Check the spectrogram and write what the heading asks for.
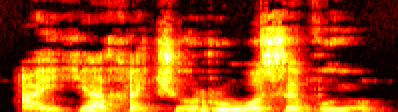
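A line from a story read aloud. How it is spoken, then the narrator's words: Exclamation. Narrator (Russian): воскликнула Лола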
